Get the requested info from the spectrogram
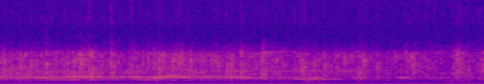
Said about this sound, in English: Clap your hands and let the devil get deaf. Clap your hands like the devil is between them and give the Lord a praise.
